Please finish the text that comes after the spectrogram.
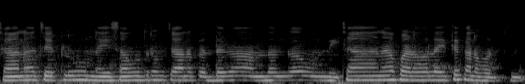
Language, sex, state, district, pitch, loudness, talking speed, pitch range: Telugu, female, Andhra Pradesh, Srikakulam, 195 Hz, -33 LUFS, 135 wpm, 185-200 Hz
